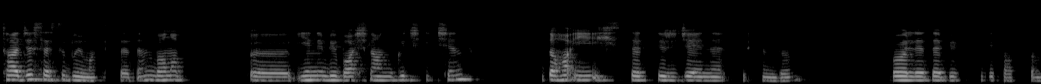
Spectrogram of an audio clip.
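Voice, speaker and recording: Speaking fairly slowly, a woman leaves long, frequent pauses. Her medium-pitched voice stays monotone and flat. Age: 20s. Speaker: podcast host, university student. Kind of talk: solo podcast monologue. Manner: emotional.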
